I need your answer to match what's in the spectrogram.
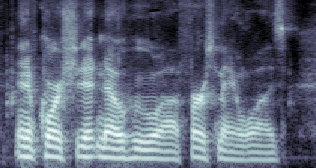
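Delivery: ordinary talk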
